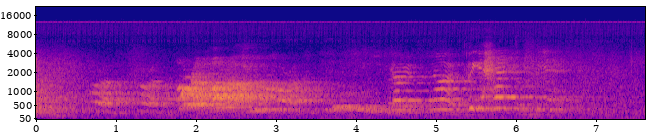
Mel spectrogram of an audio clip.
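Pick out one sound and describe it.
A man calls out loudly in an echoing room.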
